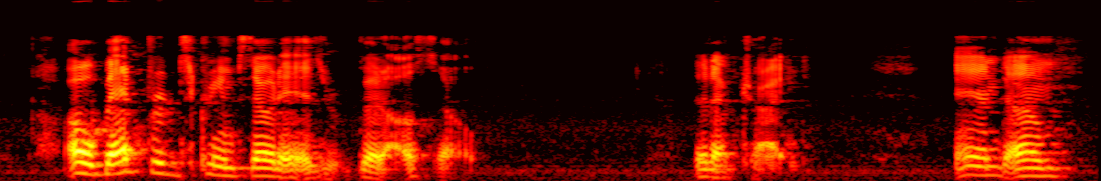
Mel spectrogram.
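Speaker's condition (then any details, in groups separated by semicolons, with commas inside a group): Brain injury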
